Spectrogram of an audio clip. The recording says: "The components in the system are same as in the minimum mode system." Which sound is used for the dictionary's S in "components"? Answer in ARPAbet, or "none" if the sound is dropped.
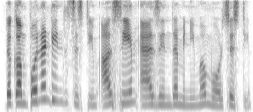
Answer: none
